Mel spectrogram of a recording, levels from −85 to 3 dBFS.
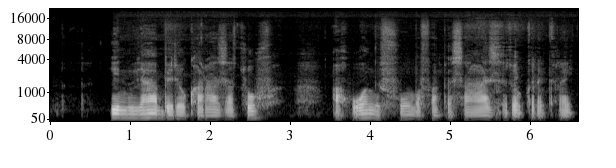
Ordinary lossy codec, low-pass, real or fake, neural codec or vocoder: none; none; real; none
